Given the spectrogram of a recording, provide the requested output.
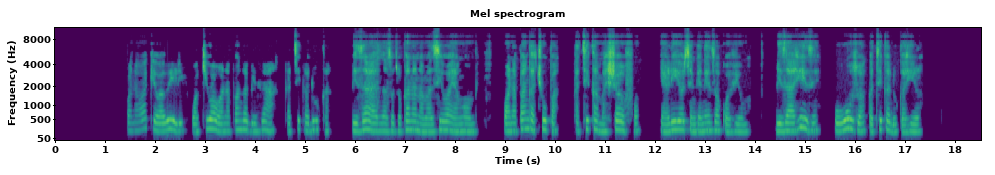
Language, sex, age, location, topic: Swahili, female, 36-49, Dar es Salaam, finance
